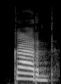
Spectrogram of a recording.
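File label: "кард", Komi, female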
